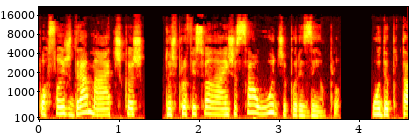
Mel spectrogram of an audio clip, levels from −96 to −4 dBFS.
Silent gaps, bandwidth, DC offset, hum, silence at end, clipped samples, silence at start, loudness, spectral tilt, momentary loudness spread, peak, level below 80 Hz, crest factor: 1.33-1.54 s, 3.79-4.15 s; 16.5 kHz; under 0.1%; none; 0 s; under 0.1%; 0 s; -14 LUFS; -3.5 dB/octave; 8 LU; -2 dBFS; -44 dBFS; 14 dB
